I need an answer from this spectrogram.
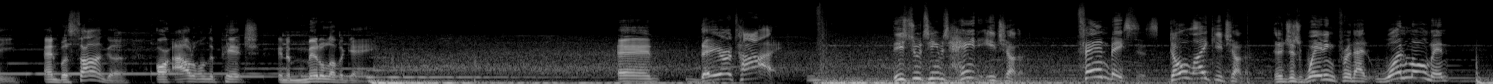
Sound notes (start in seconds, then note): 6.3 crown cheers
